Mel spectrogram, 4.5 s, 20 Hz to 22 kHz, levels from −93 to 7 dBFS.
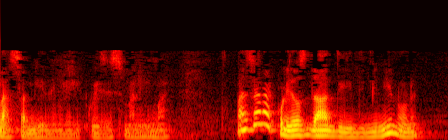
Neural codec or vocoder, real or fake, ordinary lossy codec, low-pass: none; real; MP3, 24 kbps; 7.2 kHz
